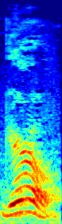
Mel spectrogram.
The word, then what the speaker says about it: girl: na questão do Word o l ele fica ali meio oculto você não vai fazer o l como a gente faz no português então você vai falar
